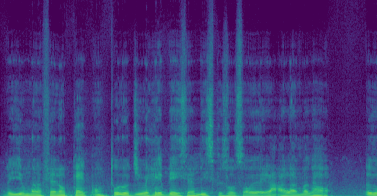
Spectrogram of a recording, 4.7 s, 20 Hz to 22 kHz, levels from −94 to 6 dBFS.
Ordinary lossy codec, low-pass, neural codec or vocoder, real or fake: none; none; codec, 44.1 kHz, 1.7 kbps, Pupu-Codec; fake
